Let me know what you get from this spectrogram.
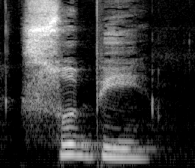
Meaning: dative/locative of себе (sebe)
- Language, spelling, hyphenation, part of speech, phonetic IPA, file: Ukrainian, собі, со‧бі, pronoun, [soˈbʲi], Uk-собі.ogg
